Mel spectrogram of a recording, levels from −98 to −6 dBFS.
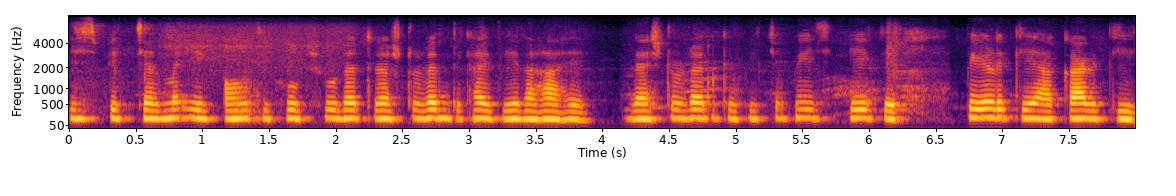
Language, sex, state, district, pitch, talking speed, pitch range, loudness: Hindi, female, Uttar Pradesh, Hamirpur, 175 Hz, 155 wpm, 170-180 Hz, -20 LUFS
